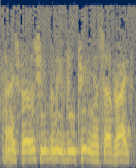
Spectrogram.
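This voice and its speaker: A husky wry doctor. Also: male voice, a little high, fairly quick. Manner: calm, wry, matter-of-fact. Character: dry, wry male hospital doctor. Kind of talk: 1970s radio drama acting. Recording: tinny old radio broadcast.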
